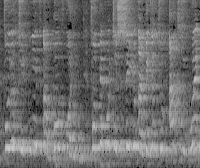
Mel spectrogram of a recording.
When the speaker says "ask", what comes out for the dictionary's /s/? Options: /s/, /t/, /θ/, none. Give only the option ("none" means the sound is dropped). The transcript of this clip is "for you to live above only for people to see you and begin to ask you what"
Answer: none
